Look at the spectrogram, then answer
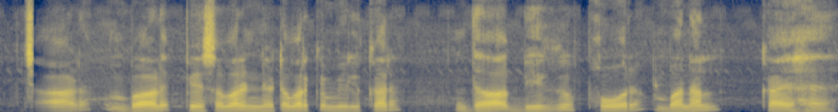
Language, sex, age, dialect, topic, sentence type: Magahi, male, 60-100, Western, banking, statement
